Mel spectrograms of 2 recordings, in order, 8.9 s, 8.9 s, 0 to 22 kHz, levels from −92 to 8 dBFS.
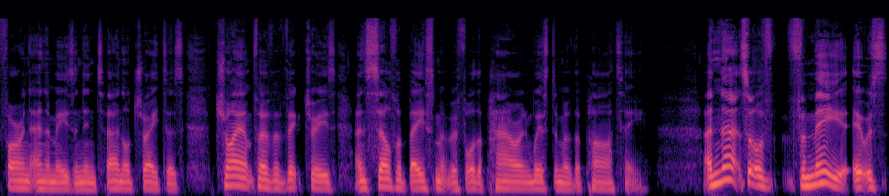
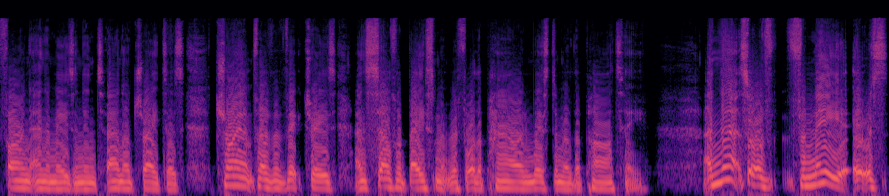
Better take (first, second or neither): first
